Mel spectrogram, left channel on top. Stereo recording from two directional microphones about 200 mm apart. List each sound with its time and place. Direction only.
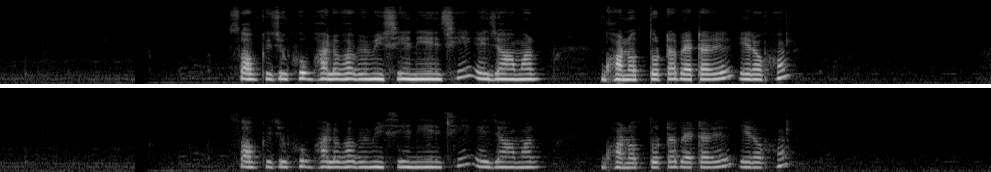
2.4 s speech: 45° left (ahead or behind)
